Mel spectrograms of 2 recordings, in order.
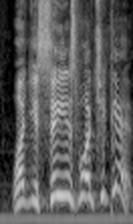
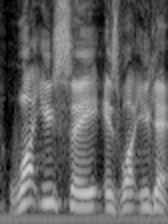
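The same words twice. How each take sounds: First: It is said in a put-on comic voice. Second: It is said in a plain, ordinary voice.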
